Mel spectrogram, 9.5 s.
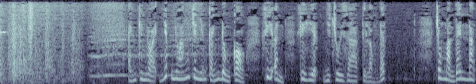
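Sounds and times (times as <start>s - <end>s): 
train rumbling: 0.0s - 5.0s
train steam: 1.4s - 5.0s
screeching metal of train: 1.8s - 4.9s
speech: 2.8s - 7.8s, 8.7s - 9.5s.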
